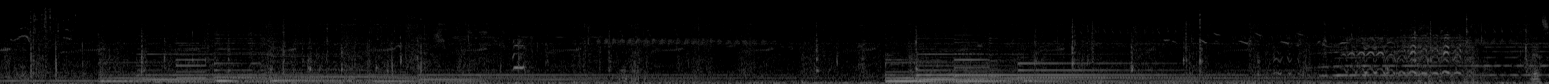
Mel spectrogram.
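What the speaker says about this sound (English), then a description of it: "Then you better get on this horse." Horse neighing and hoof clip-clop in the Western video game Red Dead Redemption 2, with a loud whinny near the start and again near nine seconds over a steady layer of game ambience and music, no voices.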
